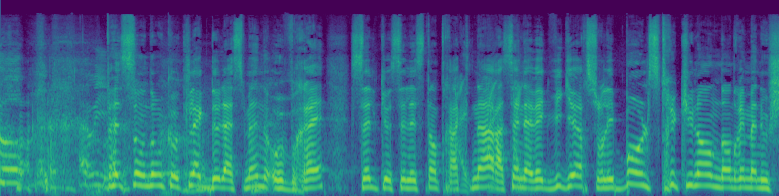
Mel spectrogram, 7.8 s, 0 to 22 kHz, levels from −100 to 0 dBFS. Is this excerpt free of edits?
yes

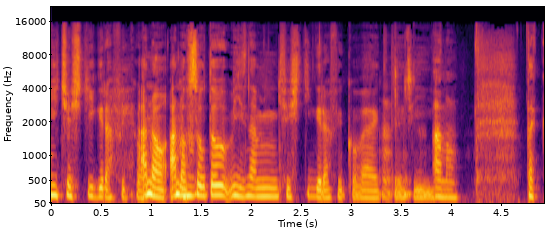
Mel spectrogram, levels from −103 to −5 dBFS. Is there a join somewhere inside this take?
no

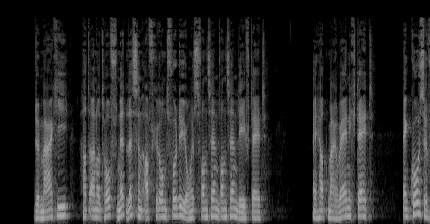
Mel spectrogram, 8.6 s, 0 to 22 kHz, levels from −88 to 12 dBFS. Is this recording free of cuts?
no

